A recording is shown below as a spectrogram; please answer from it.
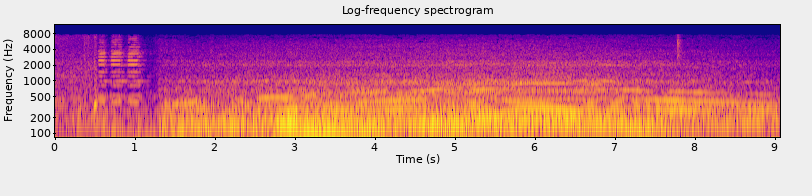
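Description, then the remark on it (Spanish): A brief horn blast opens, then a bus engine revs up loudly, its droning pitch climbing steadily as the bus, decorated with flower garlands, departs Srinagar in Indian-administered Kashmir for Muzaffarabad on the Pakistani side, pulling away and accelerating. “Un autobús partió de Srinagar, en la zona administrada por India, hacia Muzaffarabad, en el lado pakistaní, desde donde otro transporte inició su ruta a la inversa.”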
